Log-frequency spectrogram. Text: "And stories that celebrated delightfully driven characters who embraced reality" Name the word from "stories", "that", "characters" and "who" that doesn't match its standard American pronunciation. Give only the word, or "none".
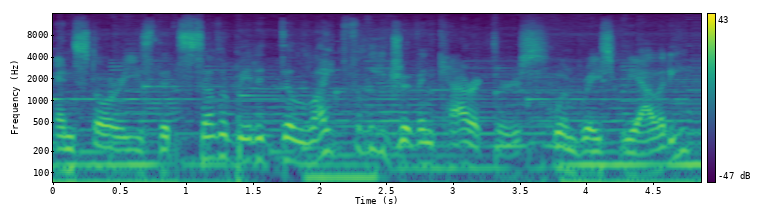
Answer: none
